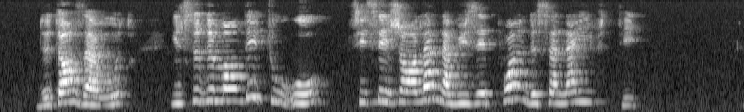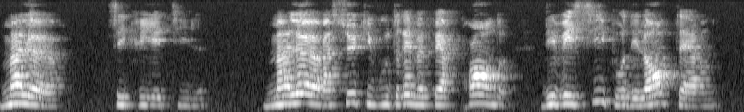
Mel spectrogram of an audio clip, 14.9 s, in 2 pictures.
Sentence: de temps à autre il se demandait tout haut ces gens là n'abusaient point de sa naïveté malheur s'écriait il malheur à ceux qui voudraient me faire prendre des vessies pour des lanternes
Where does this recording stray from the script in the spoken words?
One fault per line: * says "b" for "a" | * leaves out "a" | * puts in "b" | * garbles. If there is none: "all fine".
* puts in "si"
